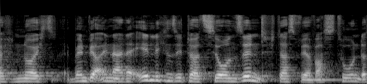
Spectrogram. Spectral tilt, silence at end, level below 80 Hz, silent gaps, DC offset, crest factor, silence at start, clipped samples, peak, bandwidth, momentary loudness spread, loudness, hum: -5 dB/octave; 0 s; -68 dBFS; none; under 0.1%; 18 dB; 0 s; under 0.1%; -2 dBFS; 11 kHz; 8 LU; -20 LUFS; none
